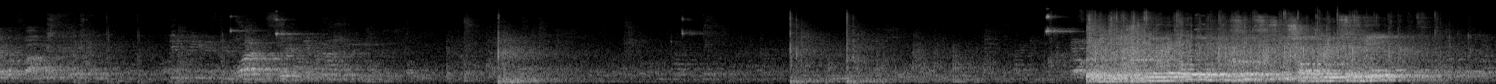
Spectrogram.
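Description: A basketball bouncing a few times on a sports-hall floor, with scattered voices echoing in the hall. About eleven seconds in, a loud burst of cheering and shouting breaks out, greeting a made free throw.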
